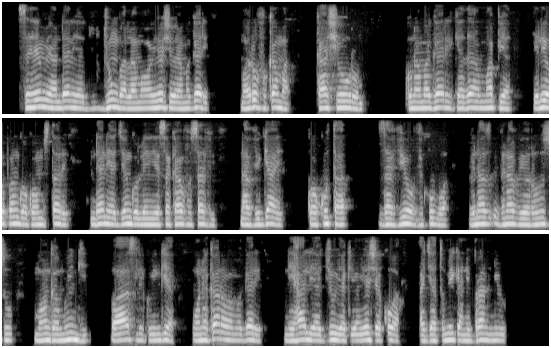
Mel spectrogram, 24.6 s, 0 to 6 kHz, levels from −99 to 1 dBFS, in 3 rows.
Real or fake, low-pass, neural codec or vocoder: real; 5.4 kHz; none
